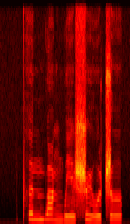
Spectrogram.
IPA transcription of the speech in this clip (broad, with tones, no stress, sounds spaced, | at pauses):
pʰ ə˦ n m w ɑ˥˨ ŋ n̪ w e˨˦ ɪ̯ ʂ ɻ̩˥˨ o˦ ʊ̯ ʈ͡ʂ ɤ˦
